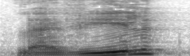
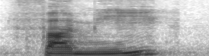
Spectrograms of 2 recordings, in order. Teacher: city, la ville, pronounce the L's, famille, family, skip the L's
